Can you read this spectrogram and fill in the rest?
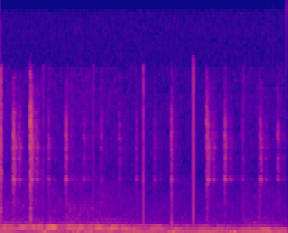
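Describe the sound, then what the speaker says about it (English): A slow, steady heartbeat throbs low and muffled, about six soft double-pulses evenly spaced over a faint hum, with no voices. "The first sound you probably heard was your mother's heartbeat."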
